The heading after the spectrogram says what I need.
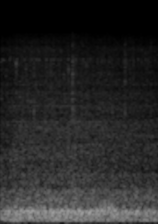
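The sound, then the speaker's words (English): Deep, steady engine rumble from a funeral motorcade of white hearses and hundreds of motorcycles moving slowly through a cemetery. A loud, continuous low drone holds without distinct passes or breaks. “People were quiet as the motorcade rumbled by, with white hearses followed by Patriot Guard riders on hundreds of motorcycles.”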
